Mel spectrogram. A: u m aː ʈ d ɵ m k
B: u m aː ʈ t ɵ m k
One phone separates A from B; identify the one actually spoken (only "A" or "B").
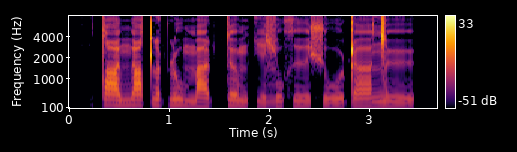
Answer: B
